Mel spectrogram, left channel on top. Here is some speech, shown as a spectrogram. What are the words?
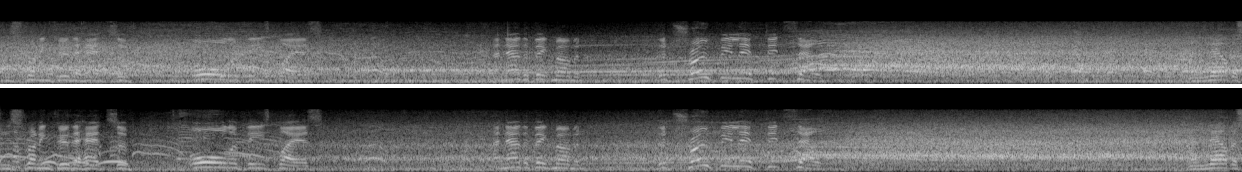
running through the heads of all of these players. And now the big moment. The trophy lift itself. And now the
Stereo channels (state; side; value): normal; both; correlation 0.38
